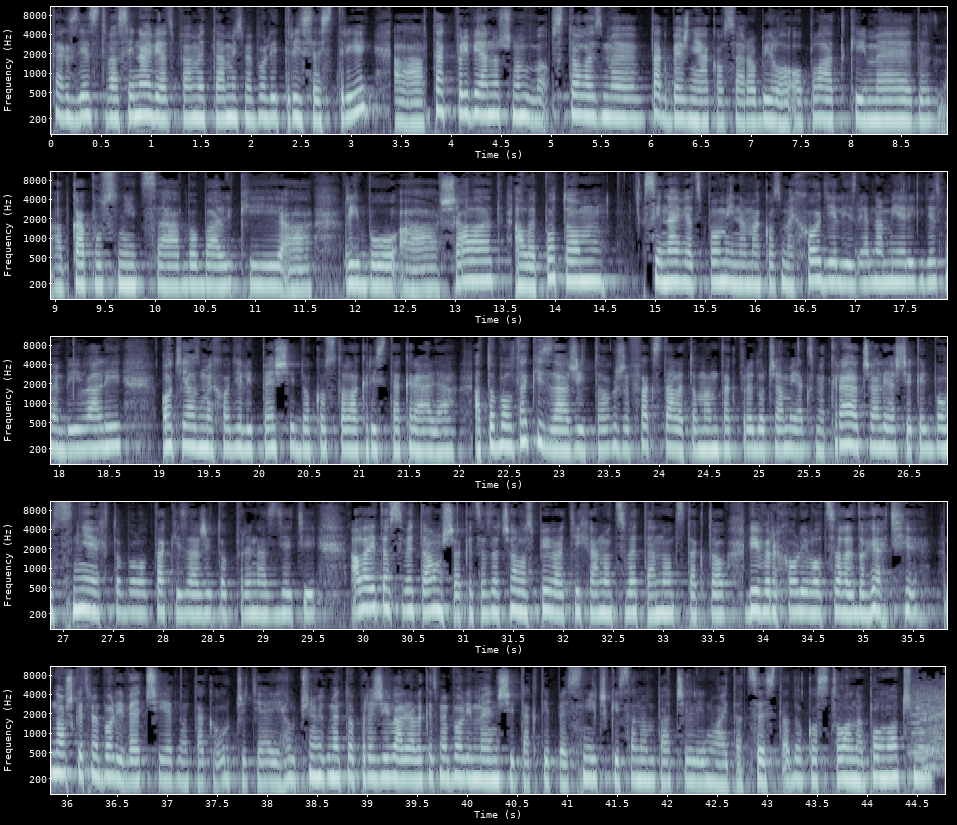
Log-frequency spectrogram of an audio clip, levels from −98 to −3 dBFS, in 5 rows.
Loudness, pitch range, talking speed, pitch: -25 LUFS, 190-210 Hz, 175 wpm, 200 Hz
